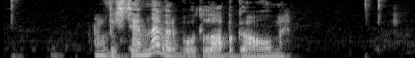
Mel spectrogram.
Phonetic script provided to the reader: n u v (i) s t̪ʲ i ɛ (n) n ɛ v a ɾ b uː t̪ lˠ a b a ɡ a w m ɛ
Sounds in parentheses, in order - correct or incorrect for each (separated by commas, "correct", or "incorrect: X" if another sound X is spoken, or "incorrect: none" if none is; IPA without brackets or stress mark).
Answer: correct, incorrect: m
